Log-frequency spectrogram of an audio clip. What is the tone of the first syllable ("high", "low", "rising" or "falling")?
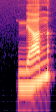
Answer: rising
